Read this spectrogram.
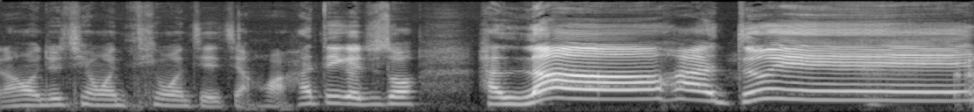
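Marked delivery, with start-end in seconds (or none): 2.4-4.9 mock drunken speech, higher and louder. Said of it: "喝醉打给我".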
